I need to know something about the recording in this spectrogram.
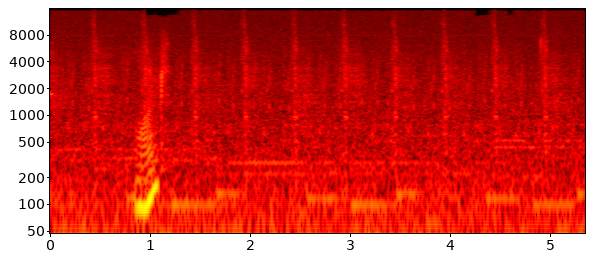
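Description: Footsteps splash through shallow water at a steady pace.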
